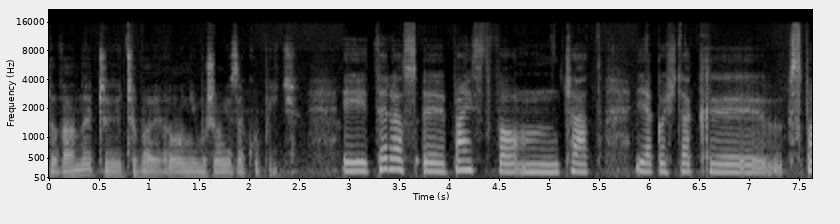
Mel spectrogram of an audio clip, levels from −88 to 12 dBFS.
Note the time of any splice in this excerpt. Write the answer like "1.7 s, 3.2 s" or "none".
2.9 s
